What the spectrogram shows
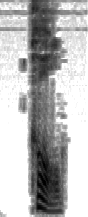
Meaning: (verb) To reach out with one's voice.: 1. To request, summon, or beckon 2. To cry or shout 3. To utter in a loud or distinct voice 4. To contact by telephone 5. To rouse from sleep; to awaken
- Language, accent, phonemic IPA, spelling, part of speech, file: English, Australia, /koːl/, call, verb / noun, En-au-call.ogg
